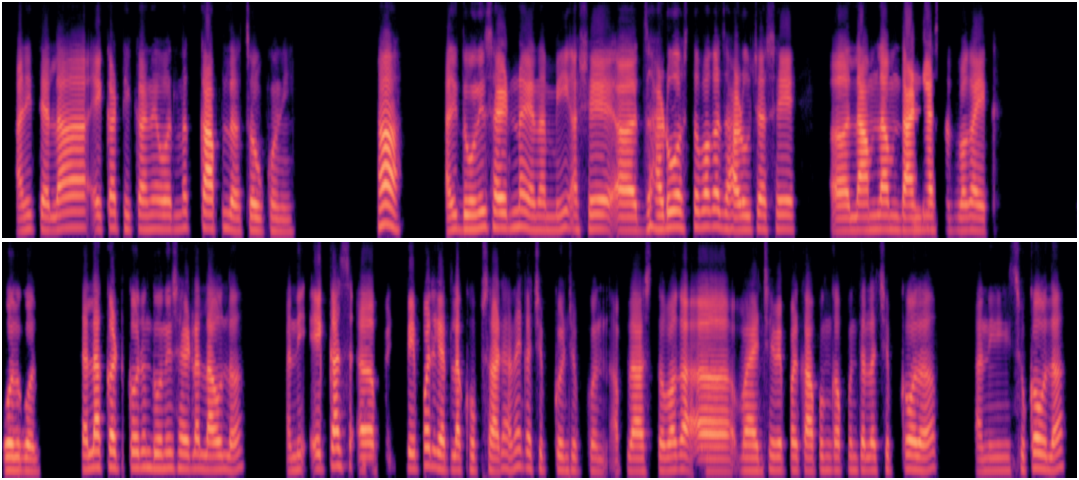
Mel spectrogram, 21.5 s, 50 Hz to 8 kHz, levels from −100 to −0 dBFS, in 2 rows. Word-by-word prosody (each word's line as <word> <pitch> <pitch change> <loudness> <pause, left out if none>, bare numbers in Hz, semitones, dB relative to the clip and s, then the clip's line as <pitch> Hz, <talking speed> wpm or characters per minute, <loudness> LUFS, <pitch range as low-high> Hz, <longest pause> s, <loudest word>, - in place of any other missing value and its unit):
आणि 160 +3 -3
त्याला 175 +1 +1 0.3
एका 175 +3 -1
ठिकाणावरनं 175 +1 -3
कापलं 185 -3 +4
चौकोनी, 155 -2 -3 0.9
हां? - - +9 0.5
आणि 165 +2 0
दोन्ही 180 +2 0
साइडनं 195 +1 +3
आहे 185 -4 +2
ना 170 0 -2
मी 165 +3 -7
असे 180 +1 0
अ, 165 0 +4
झाडू 190 +1 +2
असतं 200 +1 -6
बघा, 210 +1 +2
झाडूचे 175 -1 +1
असे 180 0 -1 0.4
अ, 160 0 +3
लांब-लांब 170 +1 +3
दांड्या 160 +1 +6
असतात 165 0 -16
बघा 160 +1 0
एक, 155 -1 -3 0.9
गोल-गोल. 165 -2 +1 0.4
त्याला 185 +3 +4
कट 200 -1 +3
करून 195 0 -2
दोन्ही 185 0 -2
साइडला 185 -1 0
लावलं 170 -1 0 0.5
आणि 170 +3 -7
एकाच 210 +4 +1
अ, 165 0 +4 0.4
पेपर 190 +4 0
घेतला 175 -3 +2
खूप 170 -2 -8
सारा 165 +2 +1
नाही 210 - -5
का 195 - -3
चिकटवून-चिकटवून 165 -3 -8
आपला 155 +2 -1
असतो 155 +1 -3
बघा 170 +1 +2
आ 155 -1 +2
वह्यांचे 160 +1 -1
पेपर 165 +1 -2
कापून-कापून 165 +1 -2
त्याला 165 -1 -2
चिकटवलं 170 +1 -1 0.4
आणि 160 +2 -9
सुकवलं 175 +1 0
170 Hz, 150 wpm, -26 LUFS, 160-185 Hz, 0.9 s, हां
